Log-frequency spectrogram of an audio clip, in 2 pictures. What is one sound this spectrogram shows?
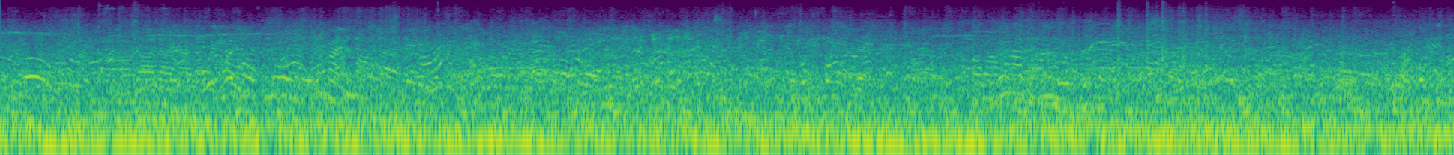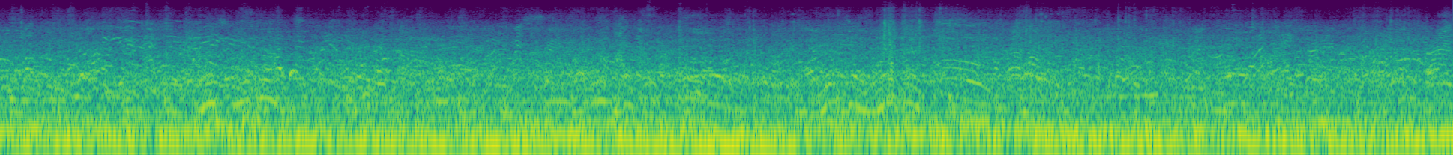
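A large crowd chatters and shouts all around outdoors.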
